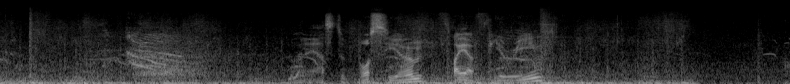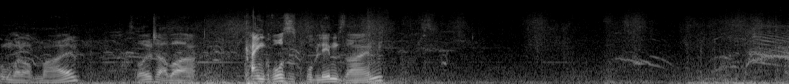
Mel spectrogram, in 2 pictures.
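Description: Fiery blasts whoosh and burst repeatedly.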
